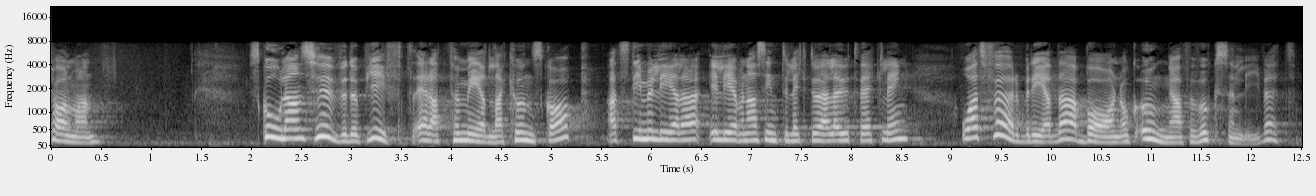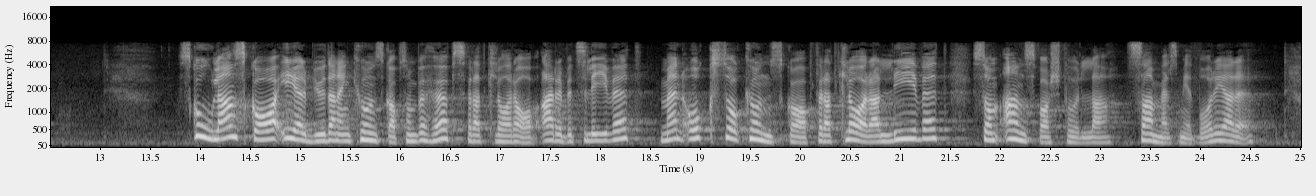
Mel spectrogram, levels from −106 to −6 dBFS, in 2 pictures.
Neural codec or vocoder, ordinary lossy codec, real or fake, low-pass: none; none; real; none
